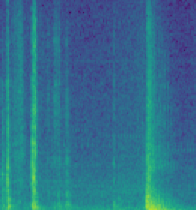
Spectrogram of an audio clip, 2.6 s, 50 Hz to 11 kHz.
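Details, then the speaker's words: 2022 MG 5 EV estate: closing the door even very gently gives a dull thump with a short buzzy rattle trailing after, a trim or panel vibration seemingly from the A-pillar area. "do you hear that noise every time i close the door guys it's coming from this direction that's what i know it looks like it's either from the a-pillar or it's from here somewhere"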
